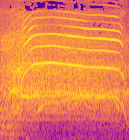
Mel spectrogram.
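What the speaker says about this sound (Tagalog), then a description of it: "Ang lakas ng mga sigaw talaga." Concert crowd at a finale show screaming and cheering loudly and continuously, with high sustained shrieks from many voices forming a dense wall of sound.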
